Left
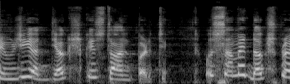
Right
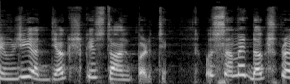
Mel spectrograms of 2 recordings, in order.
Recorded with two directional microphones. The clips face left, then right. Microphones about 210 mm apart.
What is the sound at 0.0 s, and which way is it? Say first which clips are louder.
A woman's voice: right 4 dB; 45° right (ahead or behind).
